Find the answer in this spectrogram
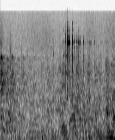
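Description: Near silence: faint voices in the distance, with a brief cluster of sharp clicks about one and a half seconds in.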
